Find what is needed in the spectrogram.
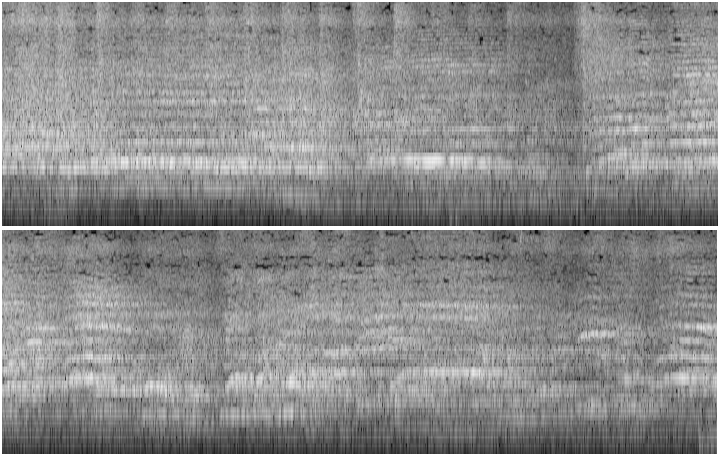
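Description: Crowd of supporters chanting and singing together in the stands, many voices overlapping in a loose sung chant that keeps going, with a short dip about halfway through.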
